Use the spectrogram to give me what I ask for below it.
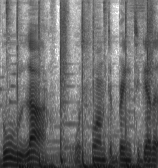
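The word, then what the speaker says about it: Boulé: The Boule, acronym of Sigma Phi Phi and pronounced Bula, was formed to bring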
